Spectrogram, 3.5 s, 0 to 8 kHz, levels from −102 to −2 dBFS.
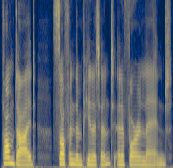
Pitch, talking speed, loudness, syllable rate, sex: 210 Hz, 155 wpm, -19 LUFS, 4.5 syllables/s, female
